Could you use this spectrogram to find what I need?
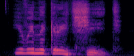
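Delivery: composed, unruffled, calm, a touch high. Hryts, confronted by a man demanding who he is, replying calmly. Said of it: "спокійно сказав Гриць".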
